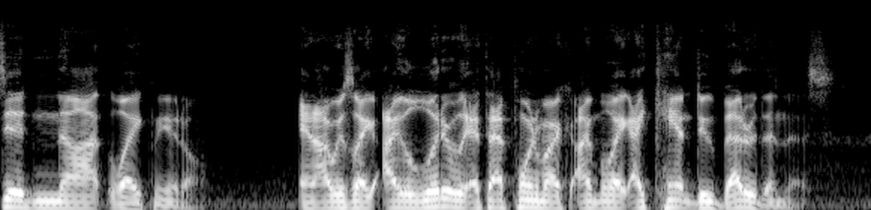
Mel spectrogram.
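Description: A man with a normal speaking voice and a medium pitch talks at a fairly quick pace with fairly even intonation. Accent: American. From US South, North Carolina and Virginia. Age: 40s. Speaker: comedian. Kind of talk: casual chat.

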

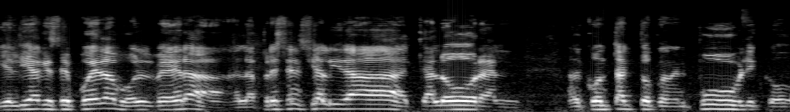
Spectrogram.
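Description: This man has an ordinary speaking voice, fairly high in pitch, moving at a fairly slow pace with fairly even intonation and big swings in loudness. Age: 50s. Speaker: stage actor and director. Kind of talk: interview.

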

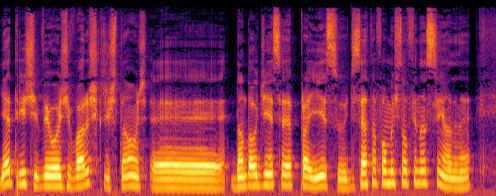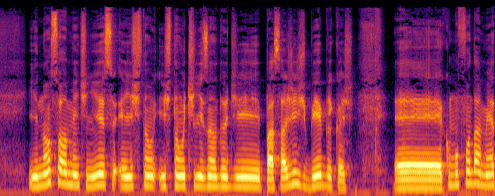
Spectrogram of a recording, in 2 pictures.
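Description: With a dark, mellow tone and fairly high pitch, a man talks at a moderate pace and with ordinary pitch variation on a very clean recording with a silent background. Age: 20s. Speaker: podcast editor. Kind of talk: casual chat.

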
